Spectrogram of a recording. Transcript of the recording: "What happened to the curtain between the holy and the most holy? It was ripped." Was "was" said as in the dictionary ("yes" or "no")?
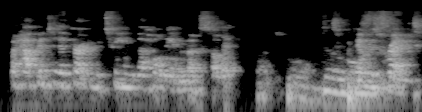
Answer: yes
